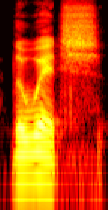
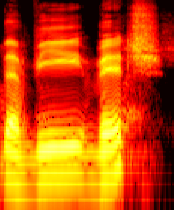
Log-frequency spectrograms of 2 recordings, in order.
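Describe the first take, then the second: First: The word starts with a W sound. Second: The word starts with a V sound. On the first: The speaker calls it right. "it's a W" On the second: The speaker calls it wrong. "Is that is that how you say it?"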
